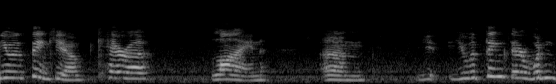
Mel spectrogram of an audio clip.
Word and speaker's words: Caroline: When a word is spelled L-I-N-E. It's pronounced line. Like the word L-I-N-E. Right, and you would think, you know, Caroline.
